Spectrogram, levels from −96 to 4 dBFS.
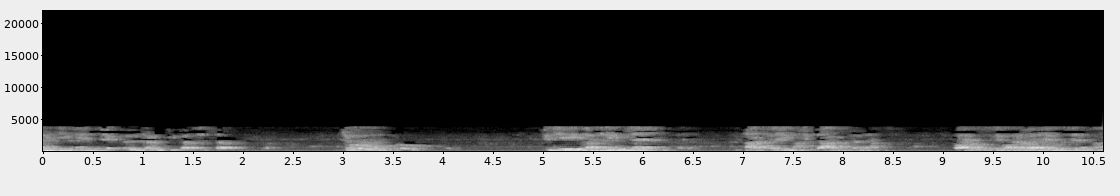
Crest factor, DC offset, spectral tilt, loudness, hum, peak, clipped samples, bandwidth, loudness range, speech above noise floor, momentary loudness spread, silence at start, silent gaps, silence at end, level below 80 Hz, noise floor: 18 dB; under 0.1%; -12 dB/octave; -21 LUFS; none; -4 dBFS; under 0.1%; 4 kHz; 6 LU; 31 dB; 14 LU; 0 s; none; 0 s; -62 dBFS; -51 dBFS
